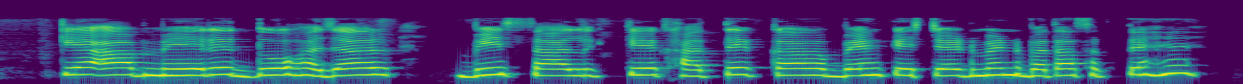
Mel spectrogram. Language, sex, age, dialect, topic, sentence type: Hindi, female, 18-24, Awadhi Bundeli, banking, question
